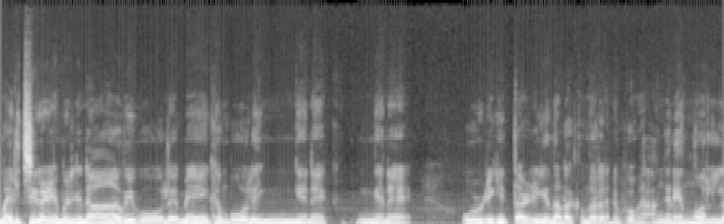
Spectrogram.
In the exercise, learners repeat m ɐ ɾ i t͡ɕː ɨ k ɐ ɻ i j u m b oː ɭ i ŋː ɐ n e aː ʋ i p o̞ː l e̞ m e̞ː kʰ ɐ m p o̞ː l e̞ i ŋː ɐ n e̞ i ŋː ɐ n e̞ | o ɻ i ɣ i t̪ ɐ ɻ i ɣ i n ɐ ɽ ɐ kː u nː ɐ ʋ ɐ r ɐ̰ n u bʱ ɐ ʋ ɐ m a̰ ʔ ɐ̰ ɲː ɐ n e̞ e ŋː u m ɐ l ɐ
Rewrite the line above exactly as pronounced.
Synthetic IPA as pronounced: m ɐ ɾ i t͡ɕː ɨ k ɐ ɻ i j u m b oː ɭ i ŋː ɐ n e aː ʋ i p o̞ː l e̞ m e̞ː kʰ ɐ m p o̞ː l e̞ i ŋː ɐ n e̞ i ŋː ɐ n e̞ | o ɻ i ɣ i t̪ ɐ ɻ i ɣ i n ɐ ɽ ɐ kː u nː ɐ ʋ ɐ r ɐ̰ n u bʱ ɐ ʋ ɐ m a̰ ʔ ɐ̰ ŋː ɐ n e̞ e nː u m ɐ lː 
